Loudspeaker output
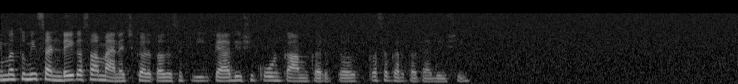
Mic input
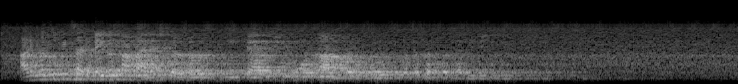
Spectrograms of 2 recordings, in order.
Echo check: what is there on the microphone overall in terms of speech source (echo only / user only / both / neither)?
echo only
